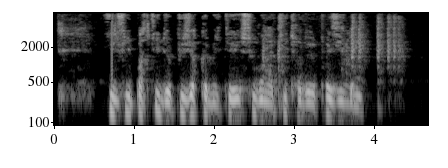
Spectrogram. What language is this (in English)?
French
